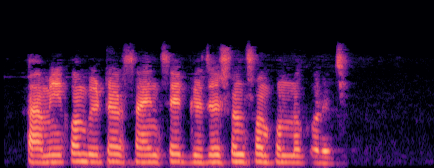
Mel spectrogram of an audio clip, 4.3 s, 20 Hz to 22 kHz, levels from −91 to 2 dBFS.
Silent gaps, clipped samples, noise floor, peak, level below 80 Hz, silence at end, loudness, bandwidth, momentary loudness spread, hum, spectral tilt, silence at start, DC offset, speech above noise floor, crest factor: none; under 0.1%; -68 dBFS; -2 dBFS; -62 dBFS; 0.9 s; -18 LUFS; 7.6 kHz; 6 LU; none; -5 dB/octave; 0.3 s; under 0.1%; 50 dB; 18 dB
